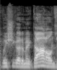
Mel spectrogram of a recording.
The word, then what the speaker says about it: McDonald's: So they don't pronounce McDonald's. They pronounce it MacDonald's.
